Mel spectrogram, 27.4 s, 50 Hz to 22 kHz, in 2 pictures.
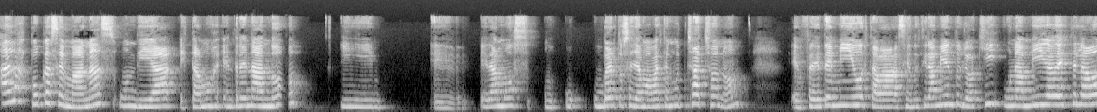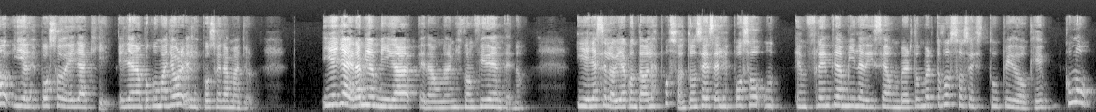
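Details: Developmental stuttering in an adult Spanish-speaking woman, onset at age 6; severe in childhood, now mild, mainly blocks.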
